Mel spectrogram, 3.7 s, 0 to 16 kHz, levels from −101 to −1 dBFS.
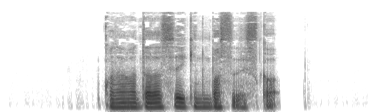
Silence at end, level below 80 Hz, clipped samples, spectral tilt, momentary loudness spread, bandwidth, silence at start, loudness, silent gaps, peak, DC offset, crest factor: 0.9 s; -60 dBFS; under 0.1%; -5.5 dB/octave; 10 LU; 11.5 kHz; 1.05 s; -29 LUFS; none; -12 dBFS; under 0.1%; 18 dB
